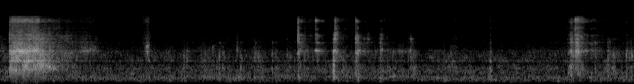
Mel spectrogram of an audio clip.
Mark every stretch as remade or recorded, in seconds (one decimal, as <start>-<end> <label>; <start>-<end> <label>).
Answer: 0.0-6.3 remade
